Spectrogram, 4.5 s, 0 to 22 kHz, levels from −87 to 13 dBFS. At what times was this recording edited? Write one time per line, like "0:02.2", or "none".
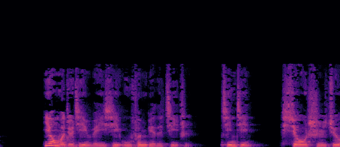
0:01.0
0:02.9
